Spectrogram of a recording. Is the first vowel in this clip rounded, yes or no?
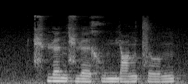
no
